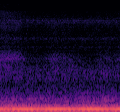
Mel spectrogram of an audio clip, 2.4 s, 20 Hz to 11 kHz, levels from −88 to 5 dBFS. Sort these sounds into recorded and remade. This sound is remade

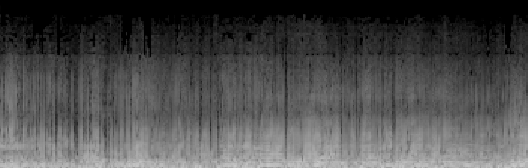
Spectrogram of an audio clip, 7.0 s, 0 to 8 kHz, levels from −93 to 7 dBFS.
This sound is remade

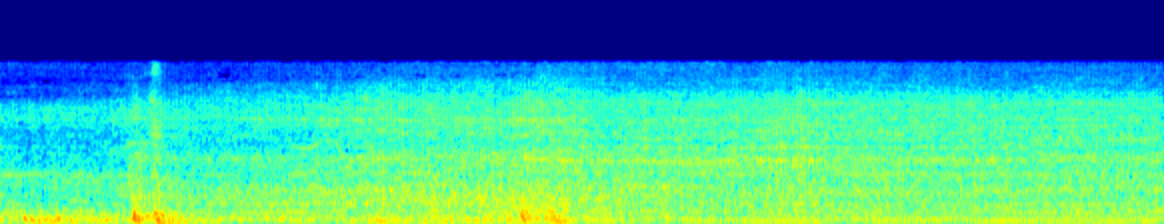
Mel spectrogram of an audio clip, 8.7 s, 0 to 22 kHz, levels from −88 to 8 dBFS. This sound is recorded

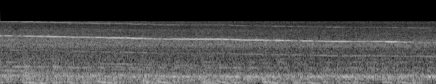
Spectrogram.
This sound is remade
